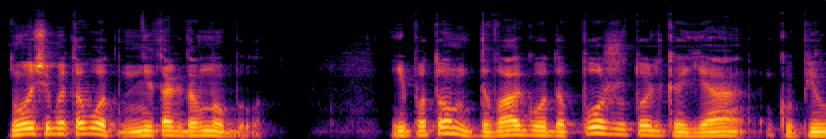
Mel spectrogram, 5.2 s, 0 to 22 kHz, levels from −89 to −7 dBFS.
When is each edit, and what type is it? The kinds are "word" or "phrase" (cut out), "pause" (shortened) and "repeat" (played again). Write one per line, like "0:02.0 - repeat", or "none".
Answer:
none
